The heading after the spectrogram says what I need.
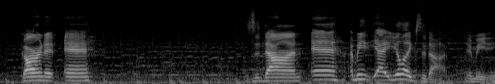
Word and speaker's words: Zidane: ] you um I also used call him zidane uh but like I I played desidia and they call him zidon so that helped me you know I was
